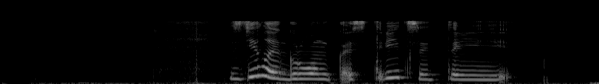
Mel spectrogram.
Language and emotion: Russian, sad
